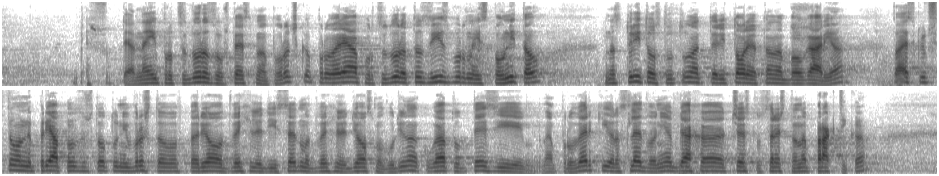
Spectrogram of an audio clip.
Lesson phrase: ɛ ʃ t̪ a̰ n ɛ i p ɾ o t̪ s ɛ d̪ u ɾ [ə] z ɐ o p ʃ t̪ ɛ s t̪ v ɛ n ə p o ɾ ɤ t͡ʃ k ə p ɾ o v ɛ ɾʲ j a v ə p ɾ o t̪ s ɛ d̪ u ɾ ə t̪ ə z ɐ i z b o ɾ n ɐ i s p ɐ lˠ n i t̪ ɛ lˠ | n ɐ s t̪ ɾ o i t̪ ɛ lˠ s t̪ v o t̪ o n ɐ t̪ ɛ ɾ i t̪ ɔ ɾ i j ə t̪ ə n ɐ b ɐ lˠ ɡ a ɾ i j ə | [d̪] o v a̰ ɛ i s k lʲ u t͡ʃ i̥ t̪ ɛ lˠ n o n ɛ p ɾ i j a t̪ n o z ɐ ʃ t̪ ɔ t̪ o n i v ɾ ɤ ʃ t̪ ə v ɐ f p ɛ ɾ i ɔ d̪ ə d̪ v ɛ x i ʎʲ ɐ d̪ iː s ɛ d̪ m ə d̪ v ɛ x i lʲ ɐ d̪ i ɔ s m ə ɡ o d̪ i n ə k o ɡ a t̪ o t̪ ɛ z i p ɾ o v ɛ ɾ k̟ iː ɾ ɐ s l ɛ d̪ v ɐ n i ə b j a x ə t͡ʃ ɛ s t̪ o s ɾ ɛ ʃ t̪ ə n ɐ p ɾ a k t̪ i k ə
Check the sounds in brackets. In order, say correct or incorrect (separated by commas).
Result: correct, incorrect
